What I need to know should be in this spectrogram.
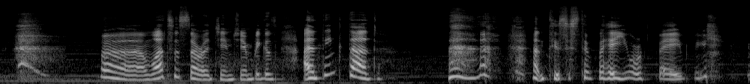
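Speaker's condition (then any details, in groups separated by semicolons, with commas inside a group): No condition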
